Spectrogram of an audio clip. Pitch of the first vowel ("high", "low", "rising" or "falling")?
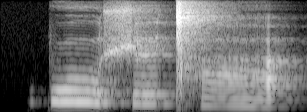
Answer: falling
